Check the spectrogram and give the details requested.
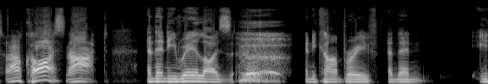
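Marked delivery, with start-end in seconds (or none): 0.0-1.1 slow, higher put-on voice, a touch louder; imitating Joe. Retelling Joe answering Fly in a slow smug voice. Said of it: "And then Joe goes". 2.4-3.0 mock gasp. Joe realizes he can't breathe.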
